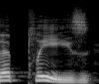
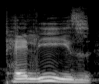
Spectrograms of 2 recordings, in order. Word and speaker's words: please: خیلی از زبان آموزا به اشتباه تلفظ میکنن please یا please. این دو تلفظ اشتباهه. تلفظ درست به این صورته please، بین p و l صدایی وجود نداره.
